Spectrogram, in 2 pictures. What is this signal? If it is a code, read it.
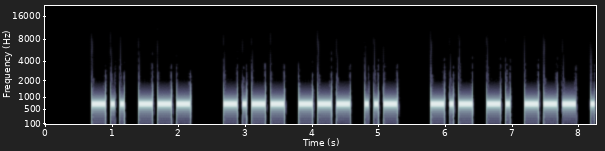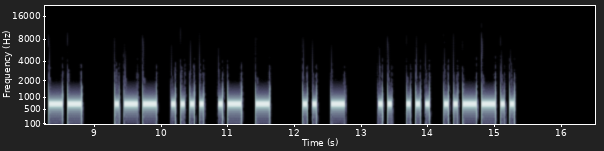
Morse code, heard as a keyed tone, about 17 wpm, 700 Hz. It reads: DO YOU KNOW WHAT IT IS?
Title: Sentences from Top 100 Words 17wpm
